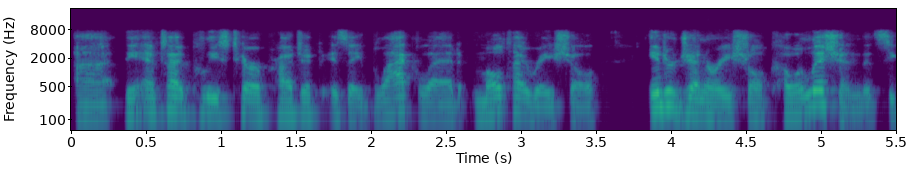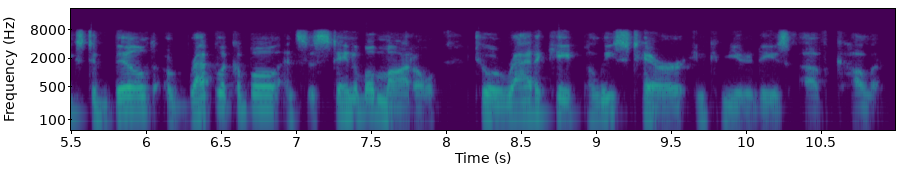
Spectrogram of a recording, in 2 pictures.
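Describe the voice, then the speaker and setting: A man co-hosting a theatre company's online show, making casual announcements in a halting, conversational way. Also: mid-range voice, a little mellow, slightly rough, highs cut off.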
